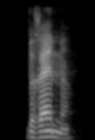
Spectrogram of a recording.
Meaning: 1. Bremen (the capital city of the state of Bremen, Germany) 2. Bremen (a state of Germany)
- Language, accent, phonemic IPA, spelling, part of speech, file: French, France, /bʁɛm/, Brême, proper noun, LL-Q150 (fra)-Brême.wav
